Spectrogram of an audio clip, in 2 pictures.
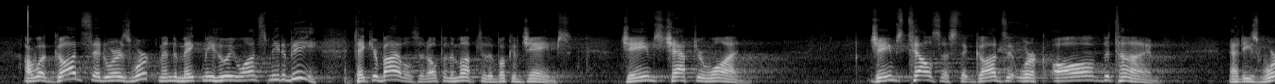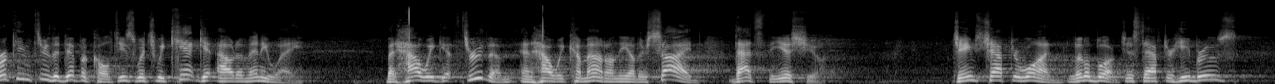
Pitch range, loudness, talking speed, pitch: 145-185 Hz, -20 LUFS, 190 wpm, 170 Hz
